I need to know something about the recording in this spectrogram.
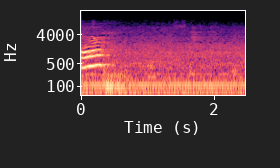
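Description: A short vocal sound from the woman speaking, falling in pitch over about half a second, then room quiet with a low steady hum.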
